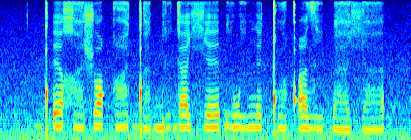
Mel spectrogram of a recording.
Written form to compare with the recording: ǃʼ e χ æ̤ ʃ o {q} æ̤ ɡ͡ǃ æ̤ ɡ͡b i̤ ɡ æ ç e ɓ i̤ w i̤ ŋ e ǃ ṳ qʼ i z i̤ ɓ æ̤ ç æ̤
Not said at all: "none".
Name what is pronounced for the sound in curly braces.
q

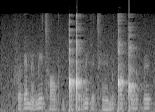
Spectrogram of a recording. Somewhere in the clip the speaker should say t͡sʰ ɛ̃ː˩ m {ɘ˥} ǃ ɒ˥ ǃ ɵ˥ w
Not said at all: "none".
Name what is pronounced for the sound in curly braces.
ɘ˥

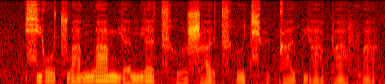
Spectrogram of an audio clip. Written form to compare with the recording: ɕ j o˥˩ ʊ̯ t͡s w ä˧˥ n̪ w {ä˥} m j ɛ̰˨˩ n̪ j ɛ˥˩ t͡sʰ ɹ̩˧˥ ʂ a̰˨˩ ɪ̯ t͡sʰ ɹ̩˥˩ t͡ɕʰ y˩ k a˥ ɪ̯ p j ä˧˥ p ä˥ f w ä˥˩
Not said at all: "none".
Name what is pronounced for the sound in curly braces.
ä˥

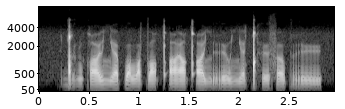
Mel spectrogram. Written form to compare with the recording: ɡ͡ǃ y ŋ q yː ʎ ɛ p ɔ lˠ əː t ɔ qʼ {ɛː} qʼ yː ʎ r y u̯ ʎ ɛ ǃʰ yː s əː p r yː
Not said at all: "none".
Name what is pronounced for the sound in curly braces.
ɛː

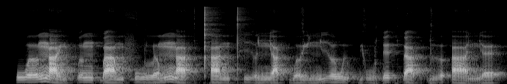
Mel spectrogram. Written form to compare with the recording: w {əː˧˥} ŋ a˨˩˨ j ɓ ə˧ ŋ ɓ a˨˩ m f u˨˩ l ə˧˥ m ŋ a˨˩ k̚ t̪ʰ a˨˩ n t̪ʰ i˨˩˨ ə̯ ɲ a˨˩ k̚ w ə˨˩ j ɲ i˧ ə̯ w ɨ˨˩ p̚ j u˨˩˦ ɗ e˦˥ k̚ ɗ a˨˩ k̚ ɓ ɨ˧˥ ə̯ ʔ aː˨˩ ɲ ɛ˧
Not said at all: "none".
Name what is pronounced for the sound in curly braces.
əː˧˥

